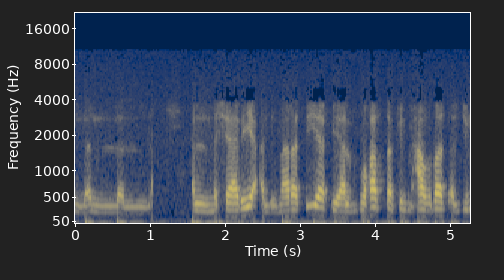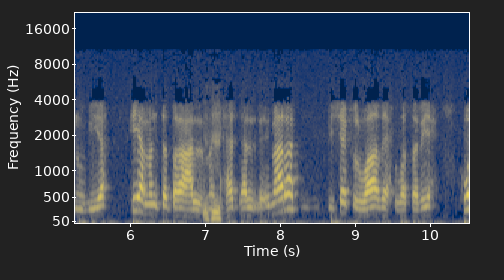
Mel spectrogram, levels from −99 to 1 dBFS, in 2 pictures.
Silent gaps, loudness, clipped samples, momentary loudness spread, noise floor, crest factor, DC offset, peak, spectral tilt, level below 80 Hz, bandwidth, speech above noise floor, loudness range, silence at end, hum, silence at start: none; -24 LUFS; under 0.1%; 16 LU; -60 dBFS; 20 dB; under 0.1%; -4 dBFS; -6 dB/octave; -56 dBFS; 10.5 kHz; 36 dB; 6 LU; 0 s; none; 0 s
